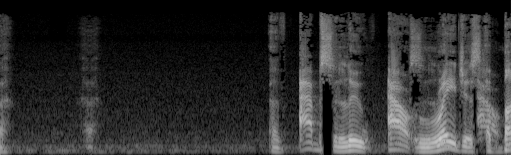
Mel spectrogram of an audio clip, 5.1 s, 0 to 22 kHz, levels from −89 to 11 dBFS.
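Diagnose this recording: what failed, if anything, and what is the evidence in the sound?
Echo leak, sitting in call processing. You get faint delayed copies of the speech at 0.81 to 1.0 s and 3.65 to 3.74 s, roughly 20 dB under the talker, then stronger ones, only about 10 dB down, at 4.08 to 4.48 s and 4.75 to 5.03 s. Each trails the original by 894 ms. Likely the far end is on a loudspeaker, and its echo canceller let fragments of what its mic picked up slip back down the line.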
